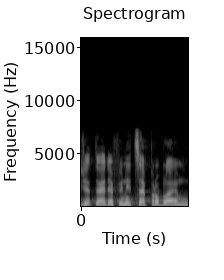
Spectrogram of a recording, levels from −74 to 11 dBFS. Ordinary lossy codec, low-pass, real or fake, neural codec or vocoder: AAC, 64 kbps; 7.2 kHz; real; none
